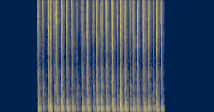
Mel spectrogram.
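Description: Computer keyboard typing sound effect: a quick run of keystrokes, about ten a second. It starts just under a second in and stops abruptly a little past three seconds.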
